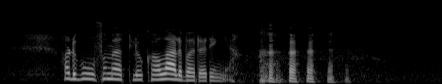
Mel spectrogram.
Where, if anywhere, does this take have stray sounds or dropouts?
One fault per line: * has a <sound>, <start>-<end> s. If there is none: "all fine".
* has a laugh, 2.6-3.5 s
